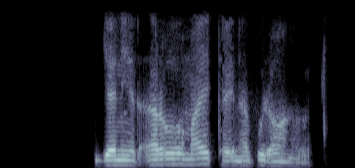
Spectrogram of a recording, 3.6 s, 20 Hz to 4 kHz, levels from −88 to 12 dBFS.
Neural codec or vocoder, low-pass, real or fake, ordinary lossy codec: codec, 24 kHz, 0.9 kbps, WavTokenizer, medium speech release version 2; 3.6 kHz; fake; AAC, 24 kbps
